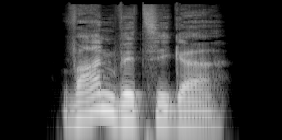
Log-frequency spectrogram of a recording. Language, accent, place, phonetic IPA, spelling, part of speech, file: German, Germany, Berlin, [ˈvaːnˌvɪt͡sɪɡɐ], wahnwitziger, adjective, De-wahnwitziger.ogg
- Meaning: 1. comparative degree of wahnwitzig 2. inflection of wahnwitzig: strong/mixed nominative masculine singular 3. inflection of wahnwitzig: strong genitive/dative feminine singular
